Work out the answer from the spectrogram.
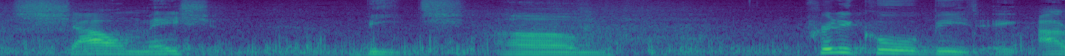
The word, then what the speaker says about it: Xiaomeisha: So it's pronounced Xiaomeisha, Xiaomeisha Beach.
